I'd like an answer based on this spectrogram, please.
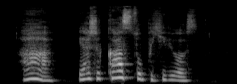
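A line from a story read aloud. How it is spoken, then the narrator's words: Whispered. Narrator (Russian): сказал шепотом Фима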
